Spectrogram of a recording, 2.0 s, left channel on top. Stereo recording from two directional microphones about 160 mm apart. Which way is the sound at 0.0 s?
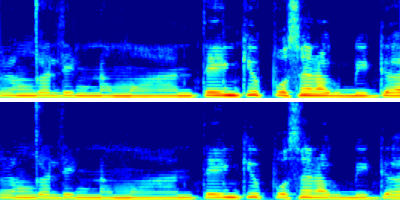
55° left (ahead or behind).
